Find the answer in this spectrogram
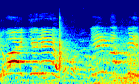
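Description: High-pitched children's shouts from the ringside crowd at a youth boxing bout: two long yelled calls, one near the start and one in the second half, with a single sharp smack about a second in.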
